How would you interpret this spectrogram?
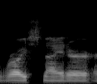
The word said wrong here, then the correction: Scheider: or Snyder or whatever we pronounce it. – Scheider. – It's not even, there's no N in it. Okay. Roy Scheider does a great job.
